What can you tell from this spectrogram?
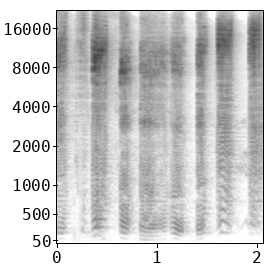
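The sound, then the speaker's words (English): A rapid series of loud, buzzy fart sounds, about eight bursts in quick rhythmic succession with brief gaps between them, prominent with no talking. “I mean, imagine porno music, but with farts.”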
